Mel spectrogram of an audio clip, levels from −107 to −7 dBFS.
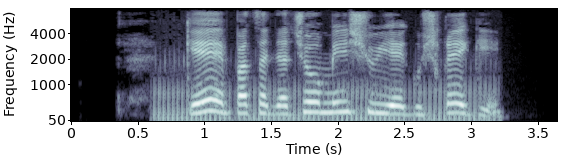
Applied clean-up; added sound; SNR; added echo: none; Purr; 14 dB; none.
